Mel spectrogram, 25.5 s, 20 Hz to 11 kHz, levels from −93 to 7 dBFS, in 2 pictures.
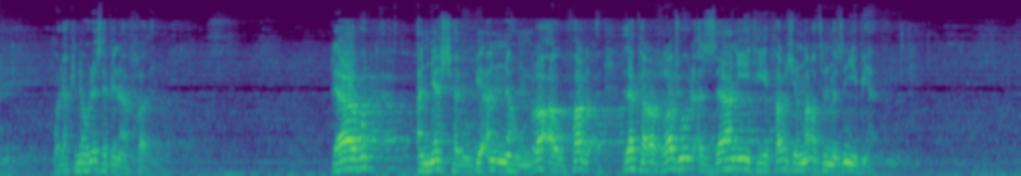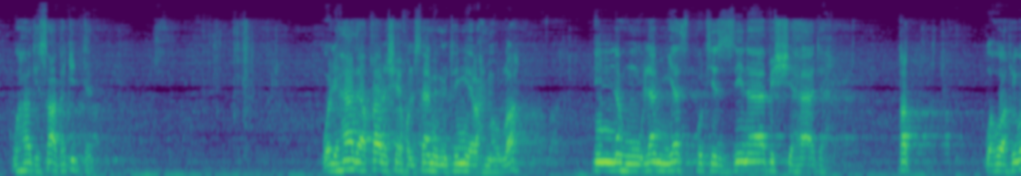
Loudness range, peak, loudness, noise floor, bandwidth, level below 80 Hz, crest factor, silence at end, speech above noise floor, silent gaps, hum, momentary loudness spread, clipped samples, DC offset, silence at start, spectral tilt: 9 LU; -6 dBFS; -22 LUFS; -49 dBFS; 8.6 kHz; -50 dBFS; 18 dB; 0 s; 28 dB; none; none; 22 LU; under 0.1%; under 0.1%; 0 s; -5.5 dB/octave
